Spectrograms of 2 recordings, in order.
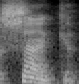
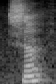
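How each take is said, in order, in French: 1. La consonne finale se prononce. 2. La consonne finale est muette. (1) "pourquoi est-ce qu'on doit dire cinq?" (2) "sans prononcer le Q"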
